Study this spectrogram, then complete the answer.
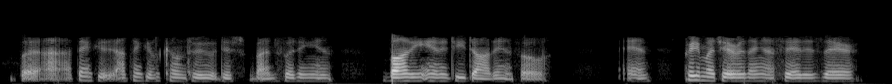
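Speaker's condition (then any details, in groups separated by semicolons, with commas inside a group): Parkinson's disease; using AO scanner technology, reports feeling better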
